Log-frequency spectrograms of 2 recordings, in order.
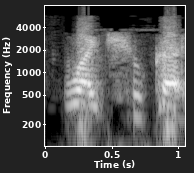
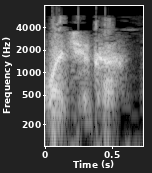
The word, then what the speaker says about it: Huachuca: Either China Lake or Fort, how do you guys pronounce it, Huachuca? – Fort Huachuca in Arizona. – Huachuca. Is that how you say it, Huachuca? – Mm-hmm.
